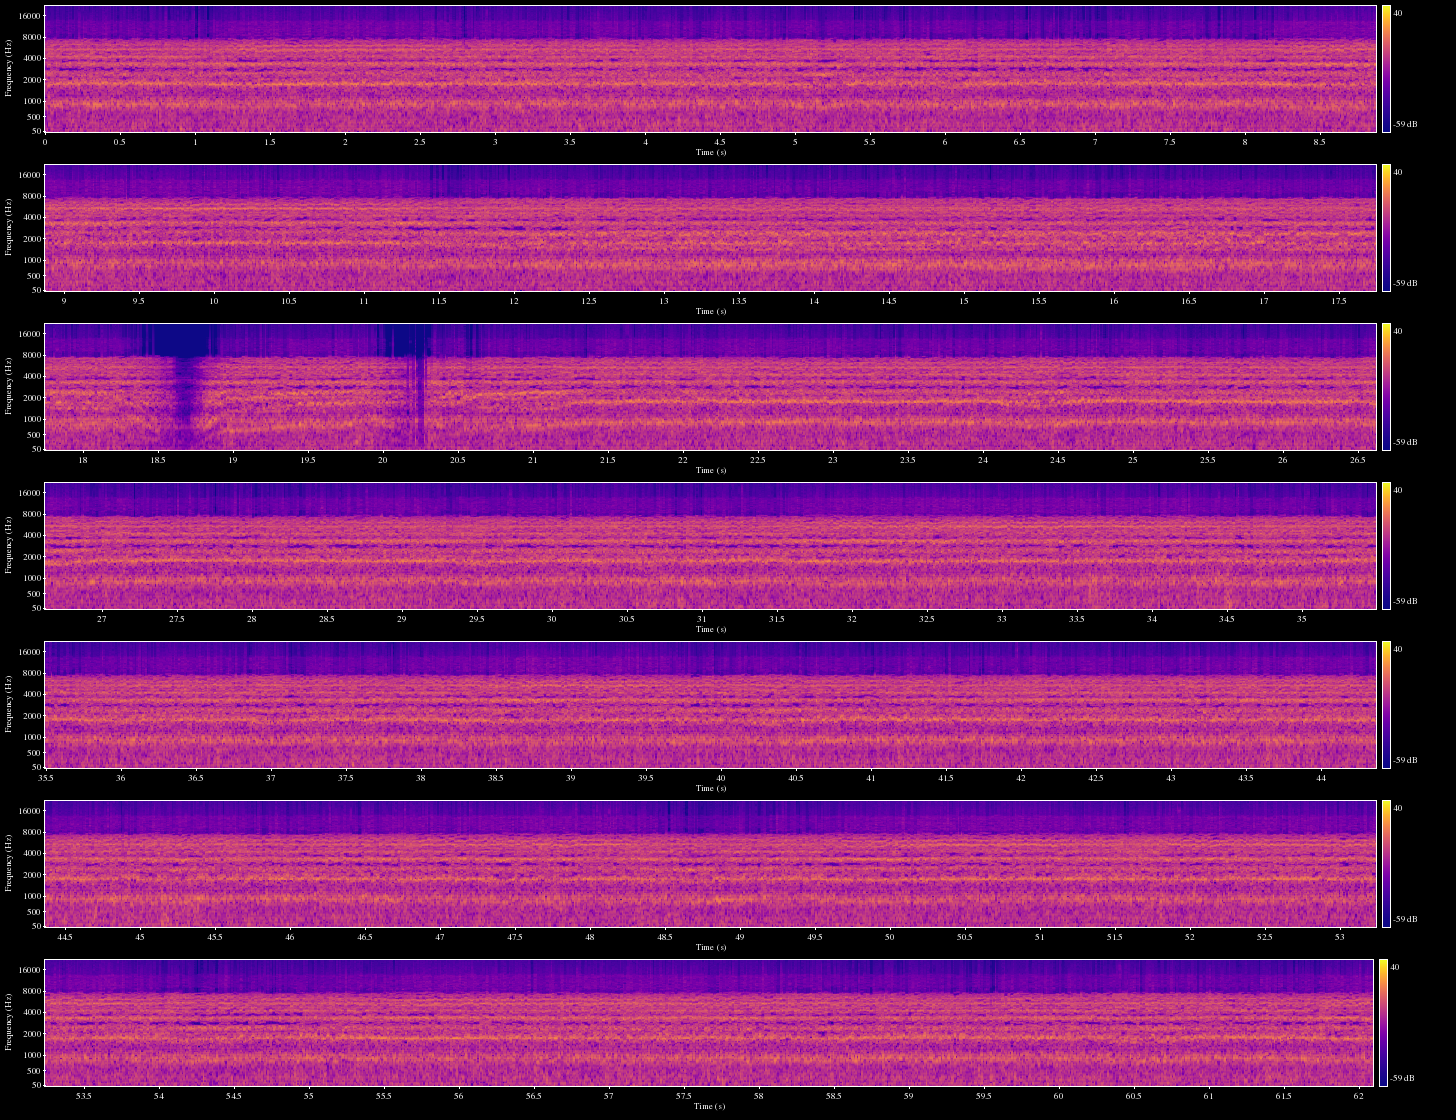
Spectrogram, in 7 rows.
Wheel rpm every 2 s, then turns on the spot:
230, 230, 230, 230, 220, 220, 210, 200, 200, 120, 160, 230, 230, 230, 230, 230, 220, 230, 230, 220, 230, 230, 230, 230, 220, 230, 230, 220, 230, 230, 220.
none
